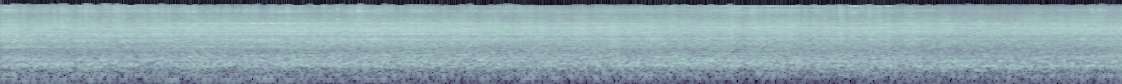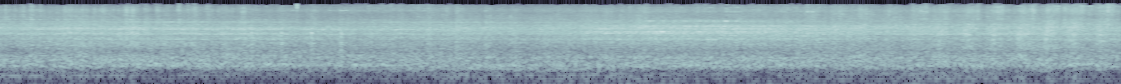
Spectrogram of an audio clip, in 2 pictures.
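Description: Freight train of sliding-hood wagons rolling steadily past: an unbroken rumble of wagon wheels on the rails.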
